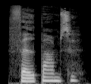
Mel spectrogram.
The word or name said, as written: FADBAMSE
